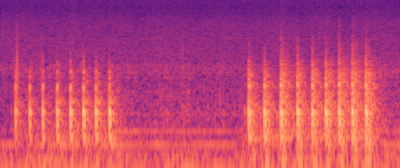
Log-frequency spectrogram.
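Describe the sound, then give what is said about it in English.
Two bursts of sharp, rapid knocking on the wooden door of a room in a shabby hotel in Gary: about eight quick raps, a pause of nearly two seconds, then a louder, more insistent run of about ten. No voices. “Bill Meade, tense with excitement, stood before Mario Descari's door in a shabby Gary hotel.”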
